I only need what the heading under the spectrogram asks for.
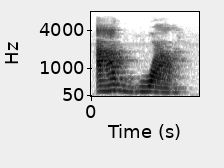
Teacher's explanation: Na palavra água, eu ouço o fonema do G, G, e eu ouço o fonema do U. Então, ele não é dígrafo, pois ele apresenta dois sons.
